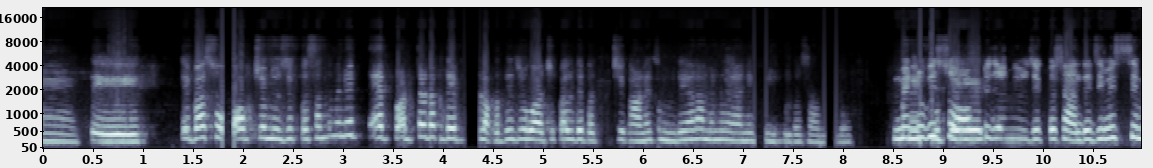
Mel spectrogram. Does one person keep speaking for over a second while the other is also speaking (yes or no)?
no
